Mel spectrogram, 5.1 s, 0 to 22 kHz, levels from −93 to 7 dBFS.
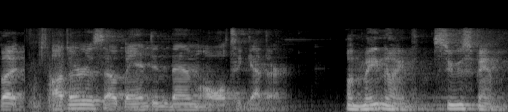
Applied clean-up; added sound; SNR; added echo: neural separator model SepFormer DNS4.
